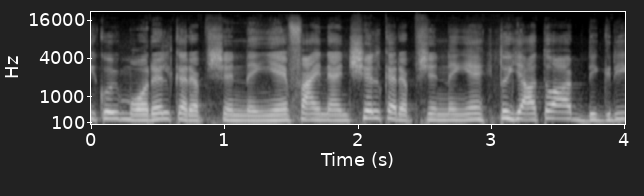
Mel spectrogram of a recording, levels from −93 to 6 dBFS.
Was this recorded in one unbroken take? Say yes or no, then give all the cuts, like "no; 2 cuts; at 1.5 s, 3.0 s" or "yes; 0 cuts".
no; 1 cut; at 3.0 s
